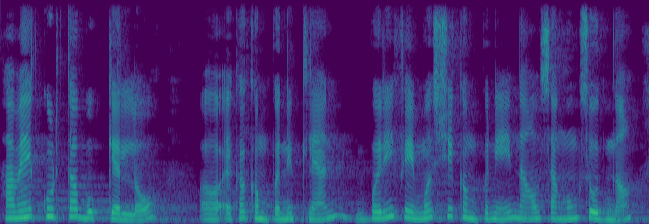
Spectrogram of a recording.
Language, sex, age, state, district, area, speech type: Goan Konkani, female, 30-45, Goa, Bardez, urban, spontaneous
